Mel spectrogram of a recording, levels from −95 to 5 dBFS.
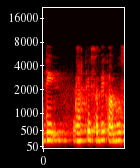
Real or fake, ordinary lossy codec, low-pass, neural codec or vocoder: fake; none; 7.2 kHz; codec, 44.1 kHz, 3.4 kbps, Pupu-Codec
